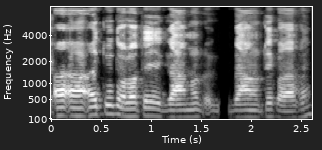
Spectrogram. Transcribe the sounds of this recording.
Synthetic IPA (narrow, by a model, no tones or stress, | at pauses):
ejtutɔlɔtɛɡɹanɔɡɹanɔtɛkɔɹaɦɔj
